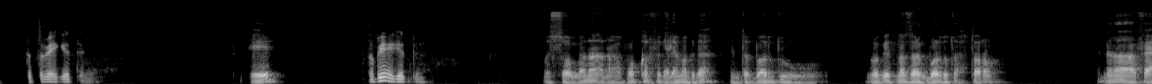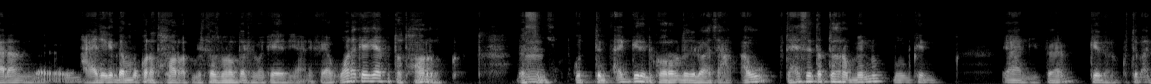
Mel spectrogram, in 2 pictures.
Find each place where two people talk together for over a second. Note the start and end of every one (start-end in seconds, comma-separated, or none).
none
